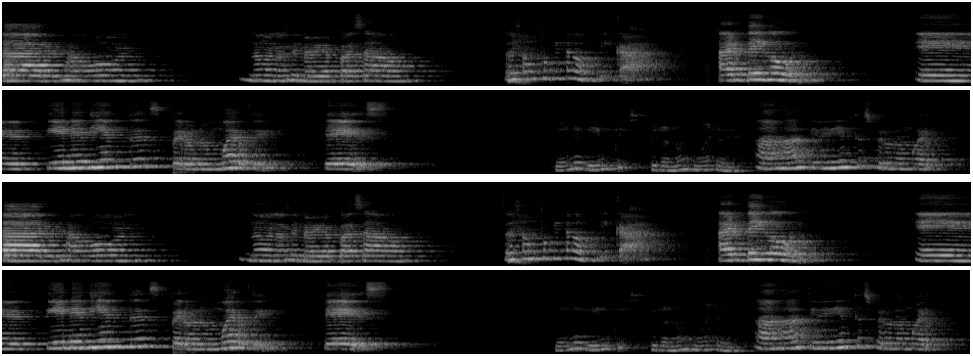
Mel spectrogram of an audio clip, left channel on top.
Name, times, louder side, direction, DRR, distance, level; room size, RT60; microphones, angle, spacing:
voice 1, 0.0-1.4 2.4-4.1 5.0-6.5 7.2-8.1 9.1-12.4 12.9-13.4 17.2-19.0, right 1 dB, 30° right, -4 dB, 2.2 m, -30 dB
voice 2, 15.2-17.1, equal, 10° left, 2 dB, 0.4 m, -41 dB
9.9 x 9.6 x 2.3 m, 1.1 s
head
